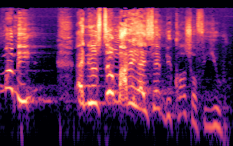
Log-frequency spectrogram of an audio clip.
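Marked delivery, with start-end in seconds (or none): 0.1-1.8 very high, loud incredulous question; acted disbelief. Daughter learning what her mother put up with, acted shocked cry. 2.1-2.8 lower, softer acted reply; low, quiet answer. Mother answering why she stayed married, low and quiet.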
